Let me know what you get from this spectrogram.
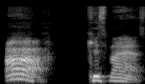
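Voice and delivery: slow, dragged-out scorn; slow defiant scorn. Acted. Host tells Twitter haters off, slow and scornful. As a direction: spit it out slowly at the haters.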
